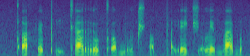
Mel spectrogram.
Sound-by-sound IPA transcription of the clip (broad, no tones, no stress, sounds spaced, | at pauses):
qʼ ʊ h ø pʼ ḭ kʼ a r u kʼ ɔ b ṵ l t͡ʃʼ ṵ tˤ pʼ ḭ ɾ ɪ t͡ʃ o̰ l ɪ b a b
